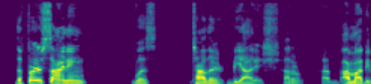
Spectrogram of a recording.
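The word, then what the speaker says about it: Biadasz: So, we got the the first signing was Tyler Biottish.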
